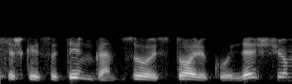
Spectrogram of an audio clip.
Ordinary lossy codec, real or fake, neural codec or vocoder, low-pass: AAC, 32 kbps; real; none; 3.6 kHz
